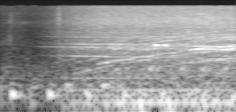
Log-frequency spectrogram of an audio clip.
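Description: Faint low thumps, then from about half a second in a rising electronic whine of several tones climbing together and slowly growing louder: a riser sound effect leading into a video transition.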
